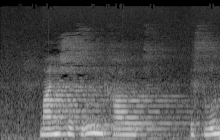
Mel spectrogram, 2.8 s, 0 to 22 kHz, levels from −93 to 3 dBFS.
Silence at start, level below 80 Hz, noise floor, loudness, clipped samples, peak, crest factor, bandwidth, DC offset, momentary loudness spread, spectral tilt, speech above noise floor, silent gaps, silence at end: 0.1 s; -46 dBFS; -46 dBFS; -22 LUFS; under 0.1%; -8 dBFS; 14 dB; 18 kHz; under 0.1%; 16 LU; -7.5 dB/octave; 26 dB; none; 0 s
